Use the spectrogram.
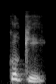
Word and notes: kooky: Indian

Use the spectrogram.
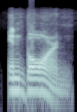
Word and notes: inborn: American English

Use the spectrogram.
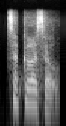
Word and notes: succursal: Indian

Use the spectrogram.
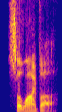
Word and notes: saliva: American English

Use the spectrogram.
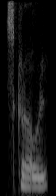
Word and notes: scroll: Indian

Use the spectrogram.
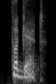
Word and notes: forget: Indian

